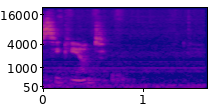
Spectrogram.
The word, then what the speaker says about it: secant: okay on that same note SEC which is pronounced secant is reciprocal with the cosine value so if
